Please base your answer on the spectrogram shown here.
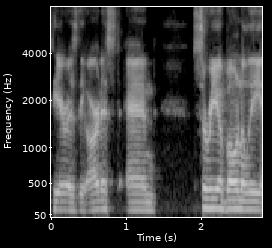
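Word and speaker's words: Surya Bonaly: as the artist and serea bonaly that's how you pronounce her name dr george surya and then bonaly she is a world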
